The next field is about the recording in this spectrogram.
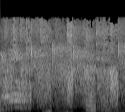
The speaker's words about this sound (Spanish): Tenemos, como ya pueden ver, a un invitado de otro planeta, Wilmer Aguirre. Las palmas para Wilmer, ¿cómo está?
